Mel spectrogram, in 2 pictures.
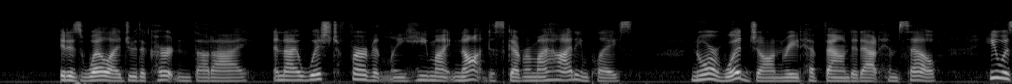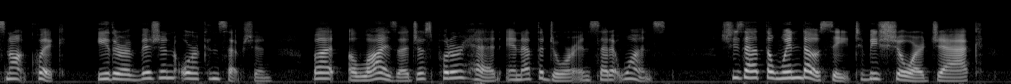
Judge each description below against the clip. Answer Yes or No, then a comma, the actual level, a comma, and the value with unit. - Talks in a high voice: Yes, high, 195 Hz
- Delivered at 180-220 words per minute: Yes, average, 185 wpm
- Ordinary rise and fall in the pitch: No, wide, 7.4 semitones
